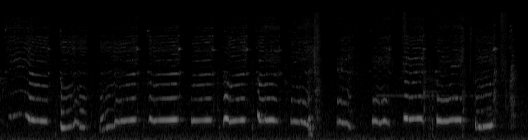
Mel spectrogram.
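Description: Dog whining: more than a dozen short, high-pitched cries in a row, each wavering up and down.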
